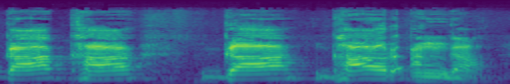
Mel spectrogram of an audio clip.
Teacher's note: कु, चू, टू, तू, पू, जिसे कु का मतलब का वर्ग, इसमें 5 अक्षर का, खा, गा, घा और अंगा, इसका उच्चारण स्थान कंठ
